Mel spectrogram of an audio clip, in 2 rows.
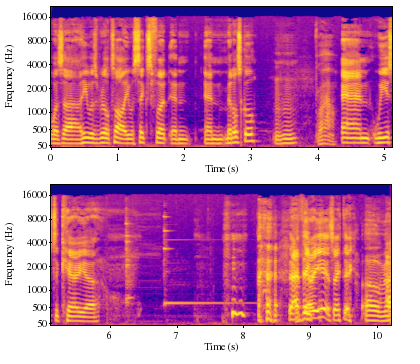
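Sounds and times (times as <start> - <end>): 
speech: 0.0 - 6.0, 7.7 - 10.2
two-tone doorbell chime: 6.8 - 8.6.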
